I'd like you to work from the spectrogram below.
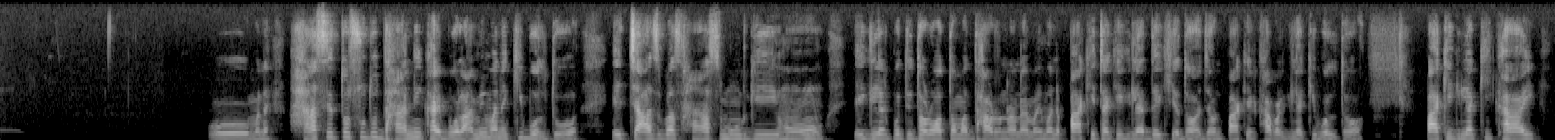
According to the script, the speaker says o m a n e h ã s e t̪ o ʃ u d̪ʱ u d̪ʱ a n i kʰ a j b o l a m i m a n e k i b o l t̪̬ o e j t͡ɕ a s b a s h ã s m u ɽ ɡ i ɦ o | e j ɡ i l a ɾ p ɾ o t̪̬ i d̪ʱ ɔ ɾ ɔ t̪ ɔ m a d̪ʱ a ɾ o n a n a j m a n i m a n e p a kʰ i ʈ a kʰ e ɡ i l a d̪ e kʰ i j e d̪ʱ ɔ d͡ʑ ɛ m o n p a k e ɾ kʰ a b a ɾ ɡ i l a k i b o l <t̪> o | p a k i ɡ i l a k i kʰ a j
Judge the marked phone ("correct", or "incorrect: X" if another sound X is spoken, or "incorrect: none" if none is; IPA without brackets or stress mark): correct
